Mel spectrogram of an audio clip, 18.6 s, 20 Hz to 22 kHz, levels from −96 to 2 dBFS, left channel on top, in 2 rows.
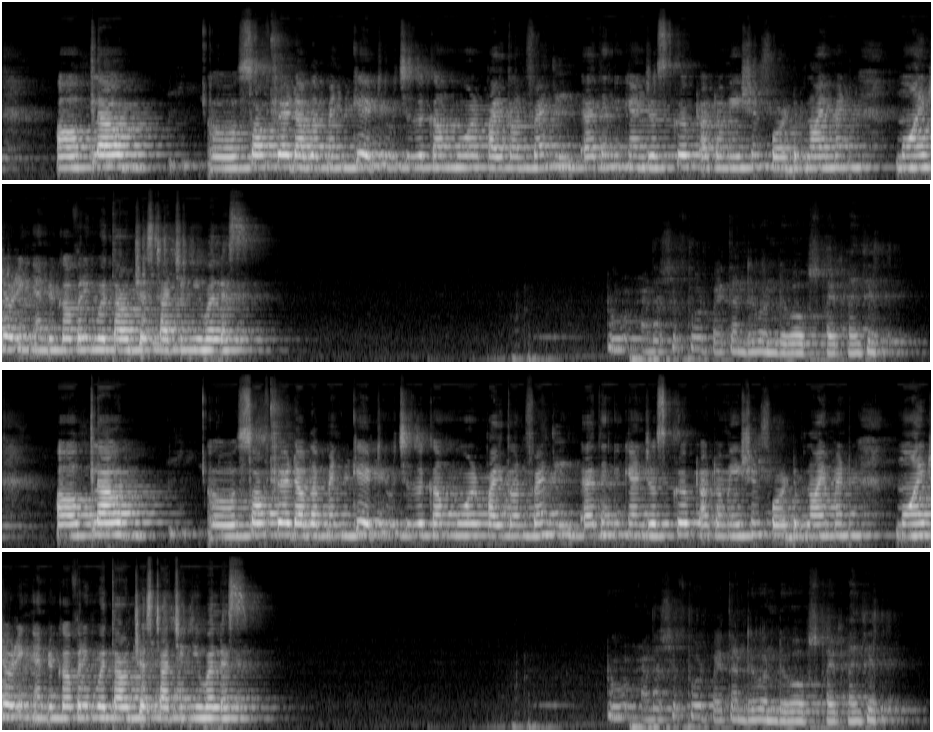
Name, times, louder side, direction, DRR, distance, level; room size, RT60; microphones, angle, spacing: voice 1, 0.6-1.3 2.1-11.6, right 1 dB, 45° right, 7 dB, 3.5 m, -26 dB
voice 2, 15.3-18.0, equal, 30° right, 2 dB, 1.9 m, -35 dB
26.5 x 24.5 x 6.1 m, 0.92 s
head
